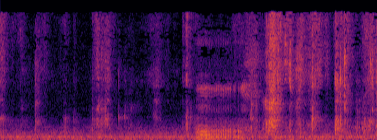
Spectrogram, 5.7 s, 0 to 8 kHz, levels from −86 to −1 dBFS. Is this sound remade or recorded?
recorded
